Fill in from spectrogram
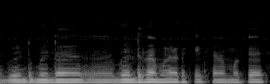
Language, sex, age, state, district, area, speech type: Malayalam, male, 45-60, Kerala, Idukki, rural, spontaneous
